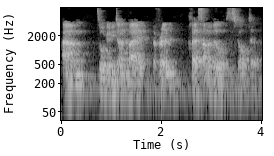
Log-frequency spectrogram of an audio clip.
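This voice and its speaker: A young man with an Australian accent talks casually as an interview guest, meandering and a little self-deprecating. His voice is bright and forward, though it sits away from the microphone in a heavily reverberant room. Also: on the low side, monotone, fairly quick. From Darwin, Australia. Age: young adult. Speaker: artist and writer being interviewed. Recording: very echoey room, distant mic.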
